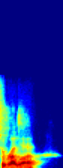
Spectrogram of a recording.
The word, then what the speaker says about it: Saarela: It's Finnish, which is a little different spelling with all those vowels, but it's Saarela.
